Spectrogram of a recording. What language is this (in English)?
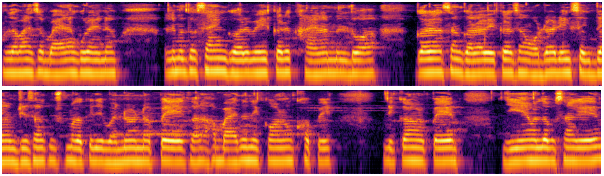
Sindhi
